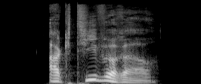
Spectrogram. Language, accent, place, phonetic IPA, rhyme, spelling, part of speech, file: German, Germany, Berlin, [akˈtiːvəʁɐ], -iːvəʁɐ, aktiverer, adjective, De-aktiverer.ogg
- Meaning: inflection of aktiv: 1. strong/mixed nominative masculine singular comparative degree 2. strong genitive/dative feminine singular comparative degree 3. strong genitive plural comparative degree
